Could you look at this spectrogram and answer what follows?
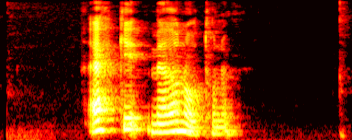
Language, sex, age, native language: Icelandic, female, 50-59, Icelandic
